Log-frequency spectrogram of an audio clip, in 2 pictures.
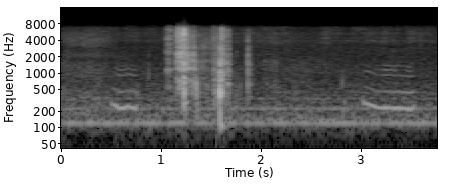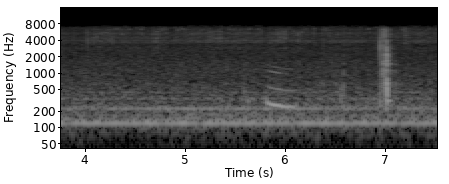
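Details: Sleeping cat snoring: soft, descending whistle-like tones return about every two and a half to three seconds, with a few sharp knocks near the start and one later, over a steady low hum.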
